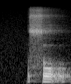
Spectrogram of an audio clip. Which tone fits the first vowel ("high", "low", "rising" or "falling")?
falling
